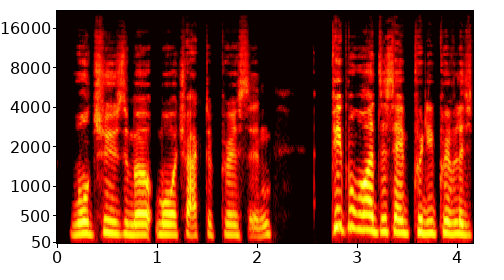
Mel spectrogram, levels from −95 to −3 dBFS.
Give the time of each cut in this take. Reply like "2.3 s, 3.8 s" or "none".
2.6 s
